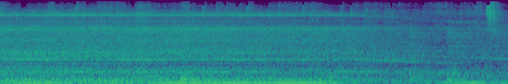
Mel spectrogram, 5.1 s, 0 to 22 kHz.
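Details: Class 158 diesel unit 158720 pulling away from Dingwall under acceleration: deep diesel rumble with a faint steady howl over it; cause of the howl unclear.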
